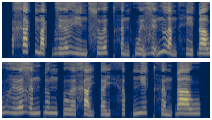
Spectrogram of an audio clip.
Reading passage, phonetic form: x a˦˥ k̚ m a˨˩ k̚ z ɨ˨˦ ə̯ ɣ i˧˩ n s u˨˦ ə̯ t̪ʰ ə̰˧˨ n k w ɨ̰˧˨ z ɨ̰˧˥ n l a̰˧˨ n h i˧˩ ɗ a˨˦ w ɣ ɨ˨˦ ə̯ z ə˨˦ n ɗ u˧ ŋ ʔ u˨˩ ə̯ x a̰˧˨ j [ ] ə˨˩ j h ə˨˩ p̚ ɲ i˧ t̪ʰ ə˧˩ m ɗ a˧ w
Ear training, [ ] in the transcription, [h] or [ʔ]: ʔ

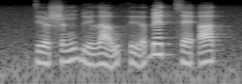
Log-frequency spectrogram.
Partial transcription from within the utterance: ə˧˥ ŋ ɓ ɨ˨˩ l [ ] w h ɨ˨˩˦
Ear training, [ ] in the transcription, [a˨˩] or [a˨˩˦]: a˨˩˦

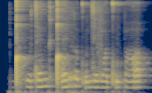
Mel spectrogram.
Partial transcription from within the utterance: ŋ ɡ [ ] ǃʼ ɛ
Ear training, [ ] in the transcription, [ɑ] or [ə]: ə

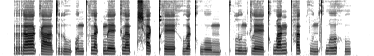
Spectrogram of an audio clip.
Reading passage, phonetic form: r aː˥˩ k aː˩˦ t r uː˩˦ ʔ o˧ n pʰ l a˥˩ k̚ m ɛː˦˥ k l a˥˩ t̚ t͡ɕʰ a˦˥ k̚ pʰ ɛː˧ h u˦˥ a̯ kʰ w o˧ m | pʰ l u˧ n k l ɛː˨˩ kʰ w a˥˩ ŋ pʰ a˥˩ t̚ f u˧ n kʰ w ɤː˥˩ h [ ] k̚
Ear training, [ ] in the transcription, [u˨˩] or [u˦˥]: u˦˥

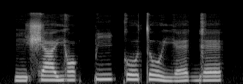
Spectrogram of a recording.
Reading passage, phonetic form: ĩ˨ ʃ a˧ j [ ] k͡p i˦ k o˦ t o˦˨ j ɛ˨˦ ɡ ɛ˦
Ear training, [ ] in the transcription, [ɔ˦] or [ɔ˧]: ɔ˧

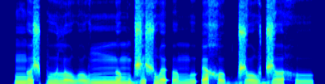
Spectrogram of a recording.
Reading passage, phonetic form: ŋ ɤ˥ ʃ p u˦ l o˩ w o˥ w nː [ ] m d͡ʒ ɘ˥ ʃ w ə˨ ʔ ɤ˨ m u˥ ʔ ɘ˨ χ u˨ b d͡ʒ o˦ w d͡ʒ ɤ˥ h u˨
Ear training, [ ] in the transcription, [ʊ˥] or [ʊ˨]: ʊ˥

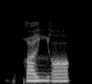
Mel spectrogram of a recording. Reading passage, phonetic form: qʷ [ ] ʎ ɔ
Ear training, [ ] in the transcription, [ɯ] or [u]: ɯ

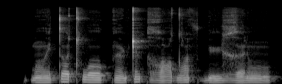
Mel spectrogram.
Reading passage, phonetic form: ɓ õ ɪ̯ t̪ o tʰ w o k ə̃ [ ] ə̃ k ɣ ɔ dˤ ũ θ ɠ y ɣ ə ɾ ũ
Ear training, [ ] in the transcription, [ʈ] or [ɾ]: ʈ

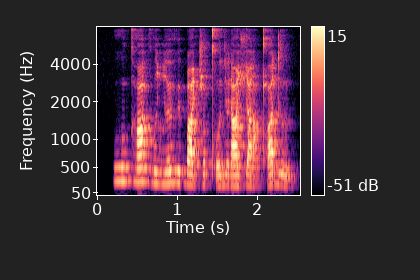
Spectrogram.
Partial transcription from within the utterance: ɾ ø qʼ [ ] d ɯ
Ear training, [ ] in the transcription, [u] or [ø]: u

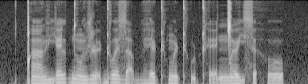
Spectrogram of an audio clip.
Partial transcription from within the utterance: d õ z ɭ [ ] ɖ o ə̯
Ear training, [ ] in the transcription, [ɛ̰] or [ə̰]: ɛ̰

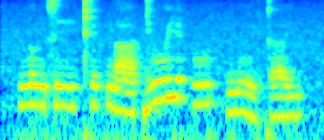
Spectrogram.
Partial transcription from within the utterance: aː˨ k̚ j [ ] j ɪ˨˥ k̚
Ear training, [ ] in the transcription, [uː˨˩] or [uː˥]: uː˥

